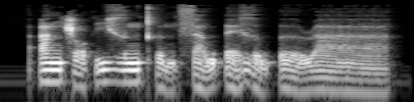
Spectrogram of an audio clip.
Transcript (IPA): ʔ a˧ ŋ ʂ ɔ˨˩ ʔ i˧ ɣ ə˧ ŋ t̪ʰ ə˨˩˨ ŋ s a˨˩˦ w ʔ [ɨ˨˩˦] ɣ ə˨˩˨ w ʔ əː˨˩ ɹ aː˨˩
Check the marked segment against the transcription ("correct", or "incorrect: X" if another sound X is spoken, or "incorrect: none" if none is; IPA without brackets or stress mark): incorrect: ɛ˨˩˦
